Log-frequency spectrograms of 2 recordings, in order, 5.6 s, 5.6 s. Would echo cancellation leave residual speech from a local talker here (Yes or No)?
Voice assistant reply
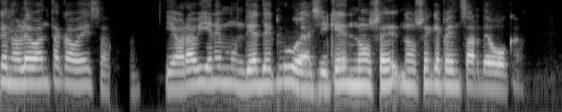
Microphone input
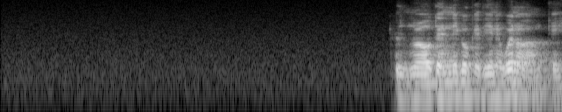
Yes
